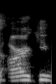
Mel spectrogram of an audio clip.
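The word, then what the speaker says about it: Arky: i apologize i know that your name is spelled a-r-k-y and i couldn't correct it in the zoom so everybody please take note that last name is archie with one a and not with two my apology okay and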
